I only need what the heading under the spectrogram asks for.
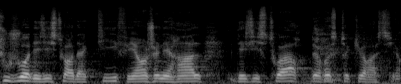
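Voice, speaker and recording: This man keeps a moderate pace, his voice pitched fairly high. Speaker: fund manager. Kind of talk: conference presentation. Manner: halting, many hesitations and repetitions.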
